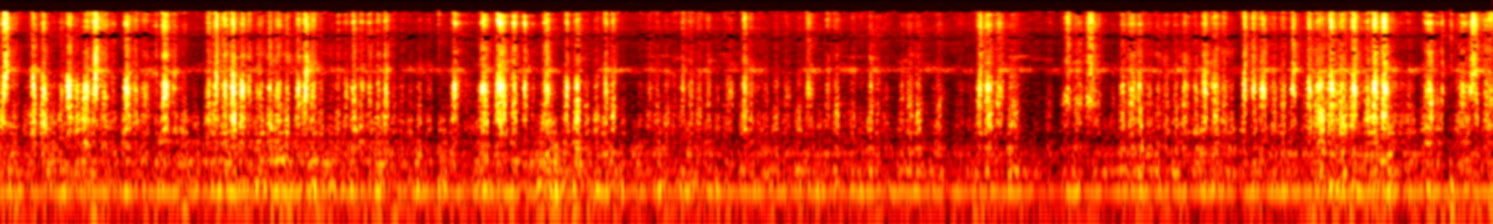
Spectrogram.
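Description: A ballpoint pen scratches quick scribbles across a white paper sketchbook page bearing an ink skull drawing. The sound is a quiet, dry, papery scratching that comes in rapid bursts of strokes, brightest in the upper mids with some high hiss. Short pauses separate the flurries throughout.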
